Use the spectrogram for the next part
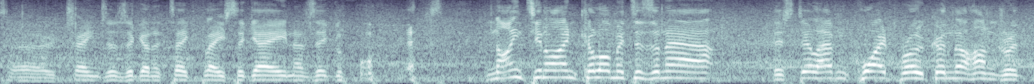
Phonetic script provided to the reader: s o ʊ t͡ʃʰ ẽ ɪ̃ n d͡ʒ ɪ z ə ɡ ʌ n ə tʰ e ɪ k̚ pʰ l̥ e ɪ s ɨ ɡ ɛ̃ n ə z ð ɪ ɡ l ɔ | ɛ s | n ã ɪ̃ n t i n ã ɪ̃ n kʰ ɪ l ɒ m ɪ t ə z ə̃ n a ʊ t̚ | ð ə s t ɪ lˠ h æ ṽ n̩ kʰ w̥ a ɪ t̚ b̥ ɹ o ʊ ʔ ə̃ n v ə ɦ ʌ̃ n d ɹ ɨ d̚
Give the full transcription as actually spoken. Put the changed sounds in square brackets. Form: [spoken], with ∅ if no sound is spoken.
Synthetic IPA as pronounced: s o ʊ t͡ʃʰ ẽ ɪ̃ n d͡ʒ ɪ z ə ɡ ʌ n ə tʰ e ɪ k̚ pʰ l̥ e ɪ s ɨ ɡ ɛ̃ n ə z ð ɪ ɡ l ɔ | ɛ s | n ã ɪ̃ n t i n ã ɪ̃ n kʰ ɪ l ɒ m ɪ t ə z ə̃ n a ʊ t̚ | ð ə s t ɪ lˠ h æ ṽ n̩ kʰ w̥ a ɪ t̚ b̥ ɹ o ʊ [k] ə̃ n [ð] ə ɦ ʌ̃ n d ɹ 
